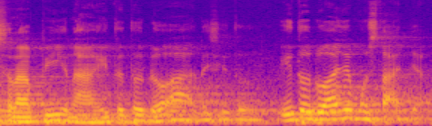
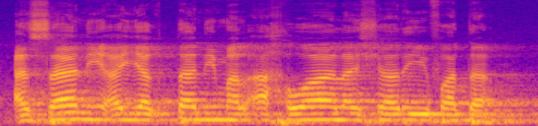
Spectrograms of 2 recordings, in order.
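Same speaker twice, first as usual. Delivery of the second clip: normal talking voice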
